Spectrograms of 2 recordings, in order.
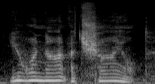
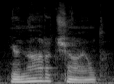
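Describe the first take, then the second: First: "are" leaned on, slow and firm; stress on are. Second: "not" given the weight, even pace; stress on not. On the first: To the patient, insisting they are no child, firm stress on "are". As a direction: spell out "You are not a child" slowly, hitting "are". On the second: Repeating to the patient, stress on "not". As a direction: say "You're not a child" with the punch on "not". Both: Acted.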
